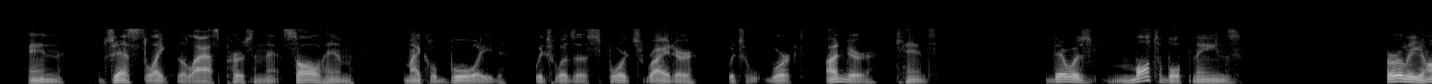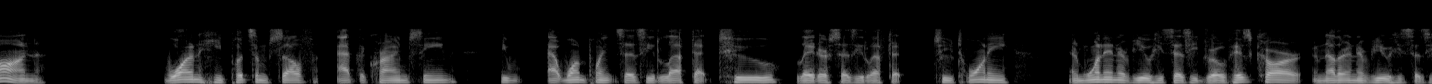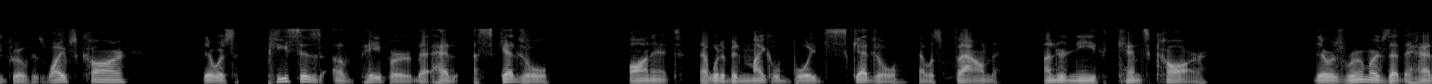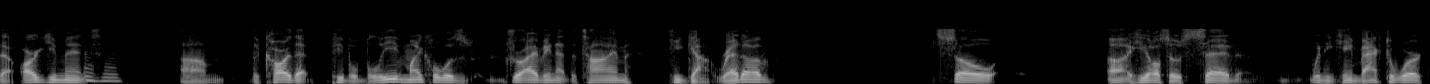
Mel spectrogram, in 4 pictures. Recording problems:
high frequencies cut off; noticeable; nothing above 5 kHz
garbled, watery; slightly

